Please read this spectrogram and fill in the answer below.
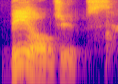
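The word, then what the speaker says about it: Betelgeuse: first they are unaware his name is pronounced Bill juice which is why they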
